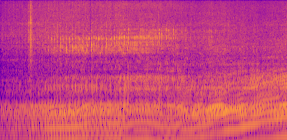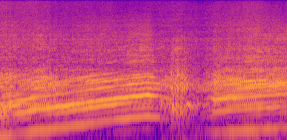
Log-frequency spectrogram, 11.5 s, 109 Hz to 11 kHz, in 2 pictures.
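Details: Porsche Cayman 981 GT4 rebuilt after a motorway crash to the nearside rear, running with its new exhaust fitted: a clean rev climbing smoothly in pitch, a brief lift and pick-up again, a crisp note with no rattles; healthy.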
